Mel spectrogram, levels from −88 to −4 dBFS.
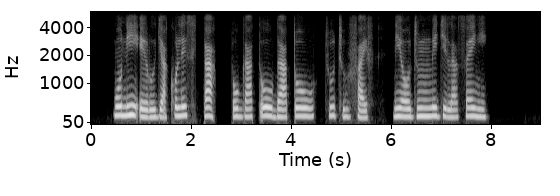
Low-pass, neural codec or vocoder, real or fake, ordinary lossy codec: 5.4 kHz; codec, 16 kHz, 0.3 kbps, FocalCodec; fake; Opus, 24 kbps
